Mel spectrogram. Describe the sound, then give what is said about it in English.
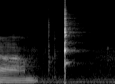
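A drink can cracks open with a single sharp pop and a brief hiss, right after a short voiced sound, then the room goes quiet. “That was an interesting crack of the can there.”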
